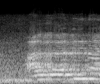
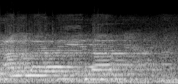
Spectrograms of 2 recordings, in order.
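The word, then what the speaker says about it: الذين: Suga bacanya susah UN baca Quran alladina jadi alladzina alladina dalal jadi Dal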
